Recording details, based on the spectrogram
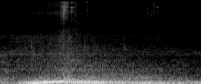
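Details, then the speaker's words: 1989 Ford F-150 with 5.0 L engine, intermittent no-start that now won't start at all: catches with a short rising rev, then sags and dies within a second or two; runs a little longer with throttle or the key held, but won't stay running. "runs a little bit more and I can I can hold the key on it kind of runs but that's it won't stay running"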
